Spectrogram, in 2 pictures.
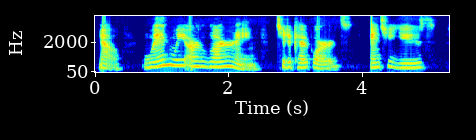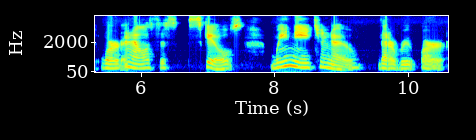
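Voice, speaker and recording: Unhurried woman teacher, lowish voice. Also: creaky, a bit bright. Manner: encouraging, explanatory, informal phrasing. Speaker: teacher giving a recorded lesson. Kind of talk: instructional lesson to students.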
